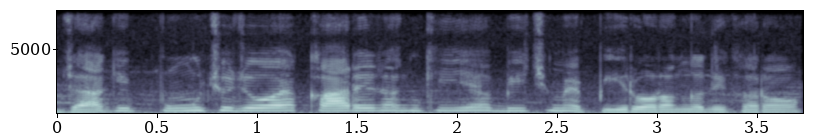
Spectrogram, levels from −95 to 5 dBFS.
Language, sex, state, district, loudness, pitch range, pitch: Hindi, male, Uttar Pradesh, Budaun, -18 LUFS, 165-215 Hz, 205 Hz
